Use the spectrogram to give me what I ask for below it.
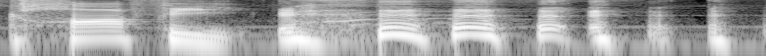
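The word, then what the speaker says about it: Ko-fi: Pronounced coffee. Coffee.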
